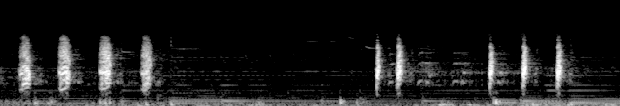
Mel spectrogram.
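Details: Wild Turkey on a spring hunting morning, toms and jakes nearby: four strong hoarse notes, a quiet gap with low rumbling, then a looser run of five shorter, sharper notes.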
